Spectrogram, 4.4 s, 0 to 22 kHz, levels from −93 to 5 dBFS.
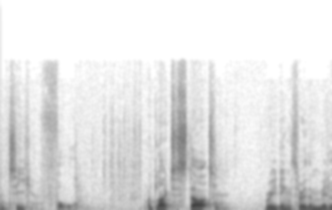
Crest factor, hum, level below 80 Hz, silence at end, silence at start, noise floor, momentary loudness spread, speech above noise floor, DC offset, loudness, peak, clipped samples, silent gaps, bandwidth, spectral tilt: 22 dB; none; -70 dBFS; 0 s; 0 s; -60 dBFS; 20 LU; 30 dB; under 0.1%; -31 LUFS; -10 dBFS; under 0.1%; none; 16 kHz; -5.5 dB/octave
